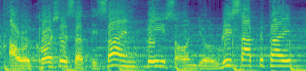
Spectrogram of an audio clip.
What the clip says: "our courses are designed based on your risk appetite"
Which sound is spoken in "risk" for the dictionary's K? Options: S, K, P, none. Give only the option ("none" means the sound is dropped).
none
